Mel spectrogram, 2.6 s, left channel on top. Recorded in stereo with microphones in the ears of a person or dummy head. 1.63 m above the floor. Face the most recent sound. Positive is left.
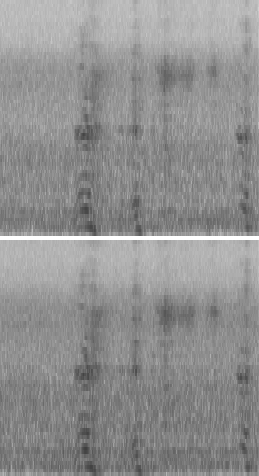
turn(degrees=0)  # may be behind; listen again after turning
